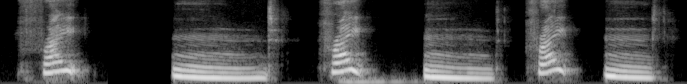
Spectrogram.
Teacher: You stop the T. Fright. And then you go through your nose for the next syllable. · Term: Hold the T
